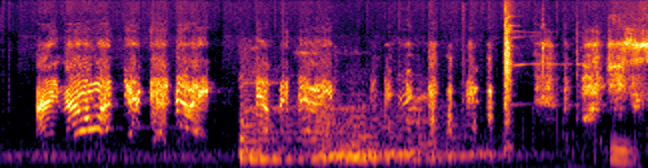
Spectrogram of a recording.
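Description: The film's obscene phone caller's distorted voice over a telephone line: high, sliding, wavering cries, then lower sounds under the film's eerie score, and a sharp click about five seconds in.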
